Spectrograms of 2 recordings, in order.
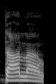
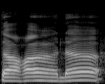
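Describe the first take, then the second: First: The word is clipped short, like tala. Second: The word has a drawn-out ta'a before la. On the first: The speaker calls it wrong. "অনেকেই তালা বলে, তালা না" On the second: The speaker calls it right. "তাআ তাআলা"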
